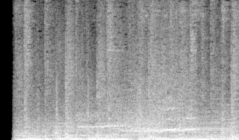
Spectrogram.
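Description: Animated action-film soundtrack: loud music over car sound effects, with a tyre screech in the middle.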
